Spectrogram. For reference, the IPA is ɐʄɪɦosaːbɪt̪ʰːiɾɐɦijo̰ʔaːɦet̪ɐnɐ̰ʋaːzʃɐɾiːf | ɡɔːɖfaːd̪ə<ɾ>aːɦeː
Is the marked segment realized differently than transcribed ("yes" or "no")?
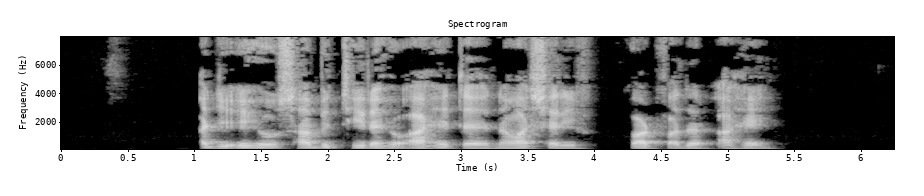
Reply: no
